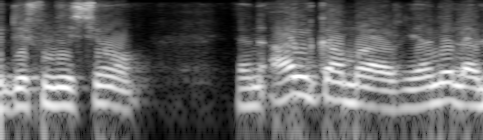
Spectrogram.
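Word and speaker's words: al-qamar: On prononce « al-kamar ». Vous voyez ?« al-kamar ». Il y en a le « lam », ça reste intact. Ça ne disparaît pas dans « kaf ».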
